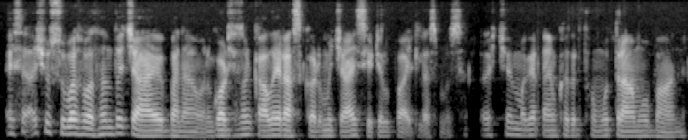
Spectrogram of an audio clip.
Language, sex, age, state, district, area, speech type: Kashmiri, male, 30-45, Jammu and Kashmir, Srinagar, urban, spontaneous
